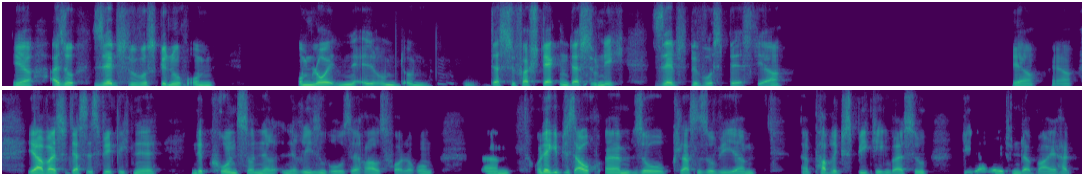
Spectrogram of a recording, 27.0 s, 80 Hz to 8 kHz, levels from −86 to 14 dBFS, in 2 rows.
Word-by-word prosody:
Ja, 115 -2 +4 0.2
also - - +4 0.2
selbstbewusst 115 0 +2
genug 115 -2 +2
um 100 -2 -2 1.1
um 115 +1 +4
Leuten, 120 +1 +4
äh 120 +1 -1
um 115 +5 -1
d - - -13
um 105 -3 -5 0.7
das - - +1
zu - - -4
verstecken, 120 -3 +4
dass 105 - +2
du 110 - -5
nicht 105 -1 -2 0.3
selbstbewusst 100 -2 -1
bist, - - -5
ja? - - -2 2.9
Ja, 95 -6 -2 0.2
ja. 90 +3 -8 0.4
Ja, 110 -1 +10
weißt 115 +1 +6
du, - - -19
das 115 - +2
ist 115 - -8
wirklich 115 -1 -3
'ne 95 -2 -2 0.4
'ne - - 0
Kunst 120 -2 -1
und 90 - -3
'ne 100 0 -3
'ne 100 -1 -7
riesengroße 110 -4 -5
Herausforderung. 95 -1 -5 0.7
Ähm, 100 -1 -1 0.3
und 115 - +2
da 125 - +12
gibt 135 0 -1
es 130 - -4
auch, 115 0 +5
ähm, 110 -2 +1
so 100 -2 0
Klassen, 115 -1 -2
so 100 -2 -4
wie, 95 -1 -4
ähm 90 -1 -4 0.6
äh, - - -7
Public - - -1
Speaking, 90 -7 -5
weißt 95 +2 -1
du, 115 0 -2 0.5
die 95 -1 -12
da 95 - -1 0.2
helfen 95 -2 -3
dabei 90 +1 -3
hat - - -5
105 Hz, 130 wpm, -25 LUFS, 95-115 Hz, 2.9 s, da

